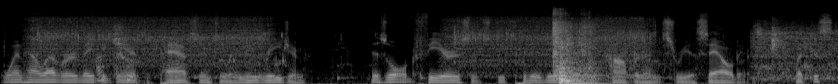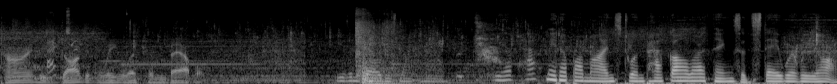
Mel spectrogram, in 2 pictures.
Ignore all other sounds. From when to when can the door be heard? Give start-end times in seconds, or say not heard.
5.5-6.3, 11.9-12.6.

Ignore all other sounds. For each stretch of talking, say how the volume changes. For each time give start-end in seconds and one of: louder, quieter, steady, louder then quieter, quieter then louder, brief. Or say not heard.
0.0-10.5 steady
11.6-16.7 louder.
